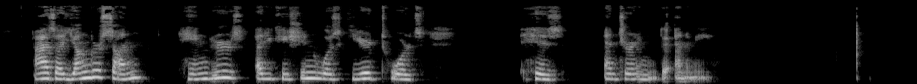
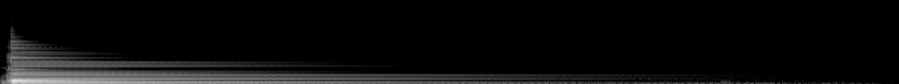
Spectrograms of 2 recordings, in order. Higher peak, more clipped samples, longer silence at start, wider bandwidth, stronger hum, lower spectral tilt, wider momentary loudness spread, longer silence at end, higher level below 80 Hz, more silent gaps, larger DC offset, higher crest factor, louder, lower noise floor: about the same, -4 dBFS vs -2 dBFS; neither; first, 0.35 s vs 0 s; first, 16.5 kHz vs 3.9 kHz; neither; second, -3 dB/octave vs -11.5 dB/octave; second, 20 LU vs 28 LU; second, 2.1 s vs 5.05 s; second, -68 dBFS vs -38 dBFS; neither; neither; second, 18 dB vs 24 dB; about the same, -20 LUFS vs -22 LUFS; first, -90 dBFS vs -67 dBFS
